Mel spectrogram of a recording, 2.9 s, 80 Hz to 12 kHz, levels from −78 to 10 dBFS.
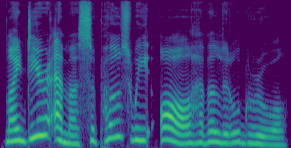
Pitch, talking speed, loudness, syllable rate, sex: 230 Hz, 205 wpm, -18 LUFS, 5.2 syllables/s, female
